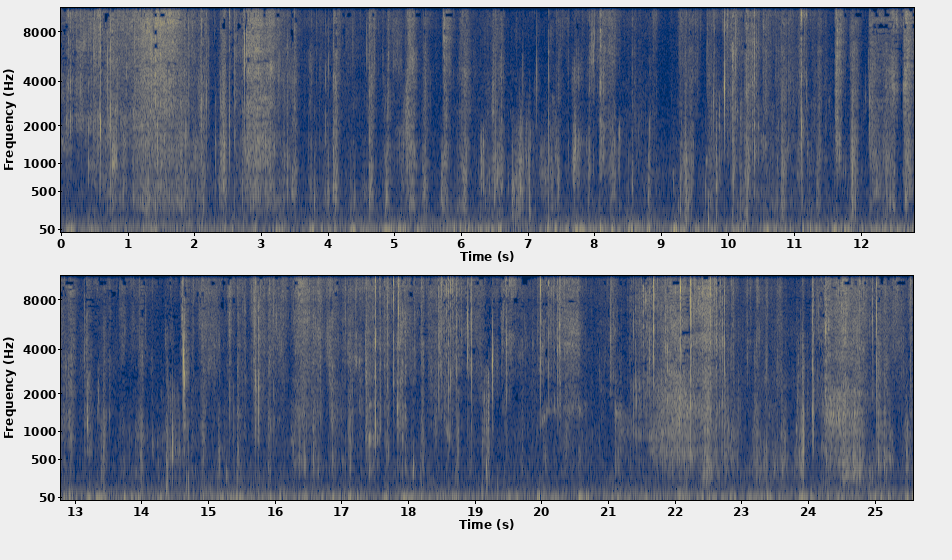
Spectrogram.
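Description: A young woman bites into crisp lettuce with a crunch.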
